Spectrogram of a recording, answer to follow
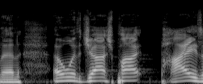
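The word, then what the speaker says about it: Pais: I went with Josh pies I think is how you say it like size but with a p a guy played Raphael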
